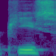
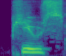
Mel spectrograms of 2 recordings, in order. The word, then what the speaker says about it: Pius: And, Peace Suter or Pius Suter, Peace, I think is how you're meant to pronounce it. Puce, maybe.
